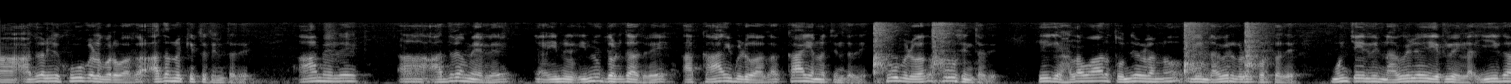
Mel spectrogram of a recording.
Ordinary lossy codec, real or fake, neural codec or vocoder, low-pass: none; fake; codec, 16 kHz in and 24 kHz out, 2.2 kbps, FireRedTTS-2 codec; 7.2 kHz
